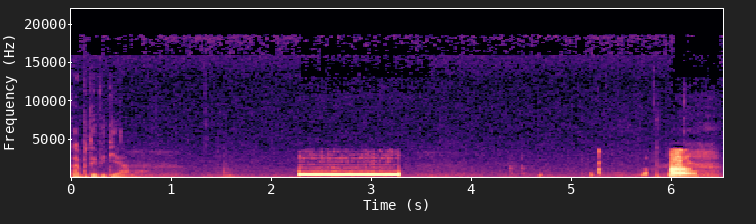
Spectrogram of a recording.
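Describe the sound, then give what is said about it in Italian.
A single loud, steady phone ringback tone sounds for about a second, flat and unbroken, as an outgoing call is placed. Brief bits of speech come before it, and a voice returns shortly after. “Squilla, forse anche troppo alto quasi.”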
